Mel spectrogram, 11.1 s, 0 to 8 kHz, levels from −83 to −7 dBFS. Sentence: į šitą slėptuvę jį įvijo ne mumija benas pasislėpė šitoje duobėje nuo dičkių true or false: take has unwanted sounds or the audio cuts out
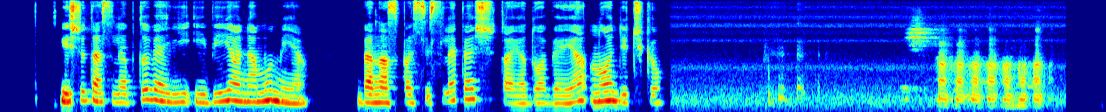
true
